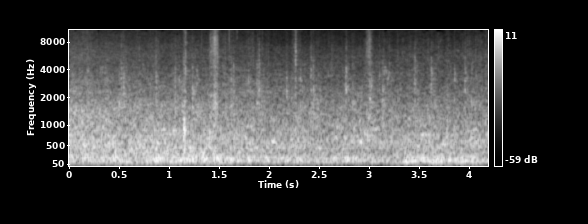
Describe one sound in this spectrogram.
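A vintage sedan's engine rumbles as the car drives off slowly.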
